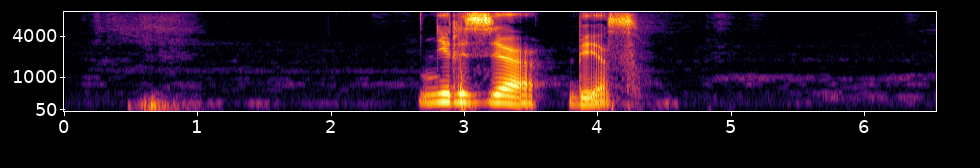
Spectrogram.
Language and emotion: Russian, angry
